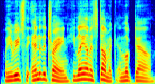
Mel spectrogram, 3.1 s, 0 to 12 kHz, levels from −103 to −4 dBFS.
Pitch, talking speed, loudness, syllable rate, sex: 170 Hz, 310 wpm, -18 LUFS, 6.4 syllables/s, male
